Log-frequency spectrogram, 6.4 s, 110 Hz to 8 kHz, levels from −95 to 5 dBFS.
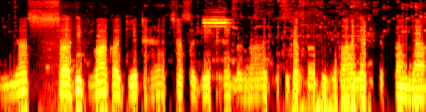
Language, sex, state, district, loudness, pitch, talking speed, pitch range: Hindi, male, Bihar, Araria, -17 LUFS, 105 Hz, 195 wpm, 100-110 Hz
